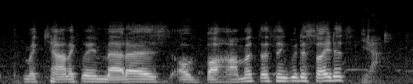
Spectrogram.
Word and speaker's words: Bahamut: that in final fantasy it's bah humbug but in D&D it's Bahamut I think there's a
